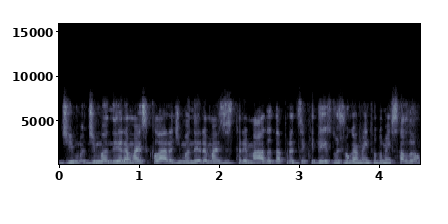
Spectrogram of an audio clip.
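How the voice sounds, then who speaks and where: He speaks fairly quickly. The man's voice is high-pitched. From Brazil, São Paulo area. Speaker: law professor. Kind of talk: lecture.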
